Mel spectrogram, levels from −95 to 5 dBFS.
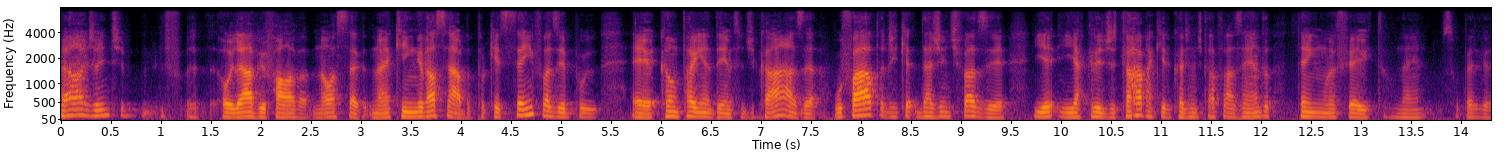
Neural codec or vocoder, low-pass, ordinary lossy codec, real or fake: codec, 16 kHz in and 24 kHz out, 0.6 kbps, FocalCodec, streaming, 2048 codes; 7.2 kHz; none; fake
